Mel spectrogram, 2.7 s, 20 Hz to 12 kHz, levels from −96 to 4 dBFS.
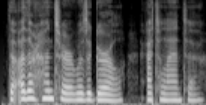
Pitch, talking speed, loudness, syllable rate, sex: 210 Hz, 155 wpm, -16 LUFS, 5.4 syllables/s, female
